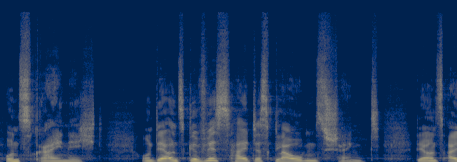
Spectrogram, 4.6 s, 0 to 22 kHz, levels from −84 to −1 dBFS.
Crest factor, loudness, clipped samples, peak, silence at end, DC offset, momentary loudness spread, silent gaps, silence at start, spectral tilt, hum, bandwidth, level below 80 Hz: 20 dB; -35 LUFS; under 0.1%; -16 dBFS; 0 s; under 0.1%; 13 LU; none; 0.05 s; -4 dB/octave; none; over 20 kHz; -88 dBFS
